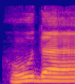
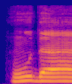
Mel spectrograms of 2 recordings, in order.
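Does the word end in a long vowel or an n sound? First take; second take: long vowel; long vowel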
